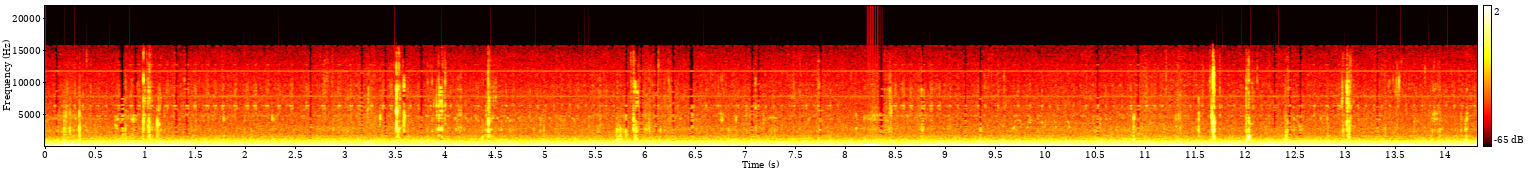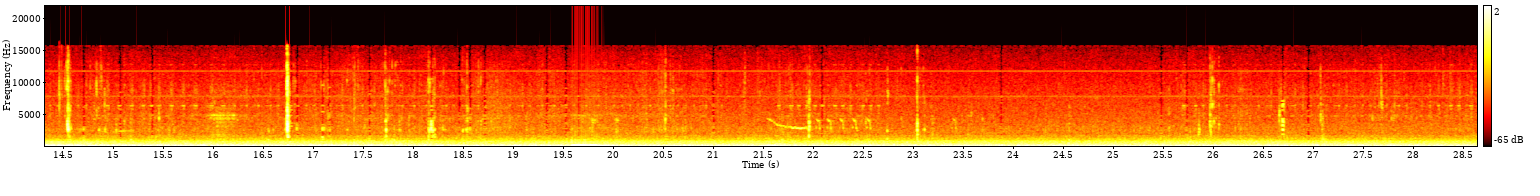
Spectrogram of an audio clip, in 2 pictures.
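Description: Someone chewing a soft steamed bao bun, with scattered faint clicks, over a steady low hum inside a car cabin. Two brief closed-mouth hums break in, about a third of the way in and again about two-thirds in.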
